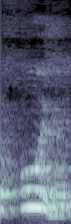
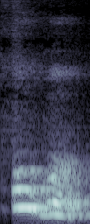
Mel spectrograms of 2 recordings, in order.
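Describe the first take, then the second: First: Soft j as in French "je" in "fujo"; soft J sound. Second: Hard g as in "go" in "fugo". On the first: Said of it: "Aqui eu não consigo usar o J". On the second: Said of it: "porque senão fugo". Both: Shown as a demonstration.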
